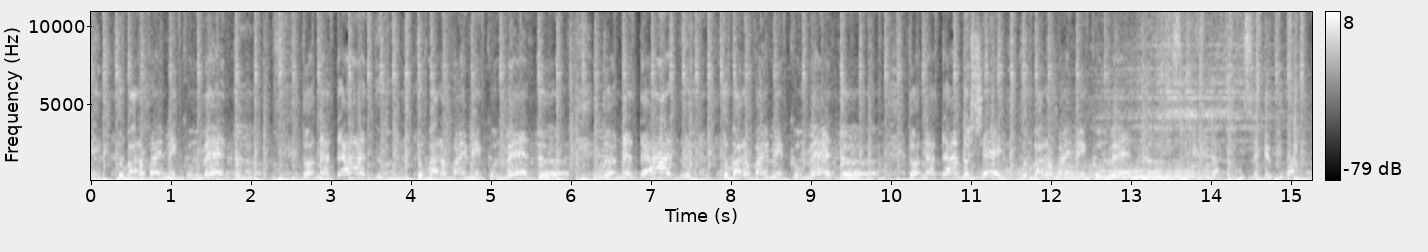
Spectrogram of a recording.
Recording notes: Raw Live DJ Set. During Masquerade Ball Party in Eclipse - Cork City - Ireland.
